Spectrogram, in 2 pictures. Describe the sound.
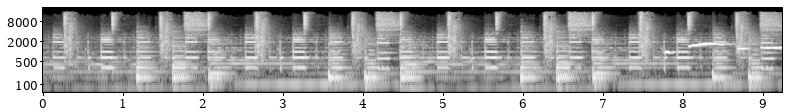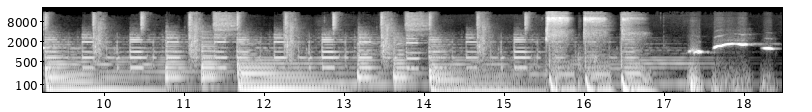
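A bright whistled melody carries a catchy tune over a steady instrumental backing with punchy bass and rhythmic percussion. It is loud, with no talking, and plays on the Scalzo and Brust radio show on 94.5 ESPN Wisconsin.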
